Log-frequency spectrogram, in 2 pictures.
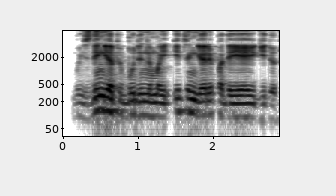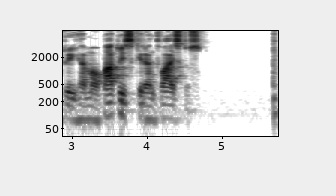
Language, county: Lithuanian, Vilnius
